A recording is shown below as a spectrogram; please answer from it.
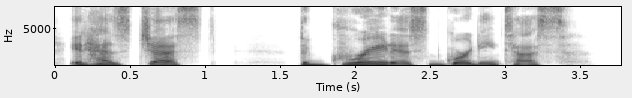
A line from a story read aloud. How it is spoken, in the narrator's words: he groans, low and sinful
